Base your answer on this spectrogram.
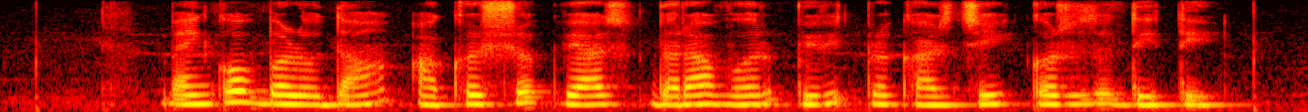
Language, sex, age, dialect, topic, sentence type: Marathi, female, 18-24, Varhadi, banking, statement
